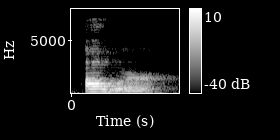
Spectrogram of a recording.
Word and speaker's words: hour: So the list that I showed you before, honor, our, honest, and air, are actually the 4 words that I can think of and their derivatives where there's an H but it is not pronounced.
